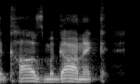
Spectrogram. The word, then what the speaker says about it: cosmogonic: Am I even pronouncing that close to correct? – Well, you're close to correct. I mean, I only know because I listen audiobook instead of reading it, but it's like the cosmogonic cycle.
